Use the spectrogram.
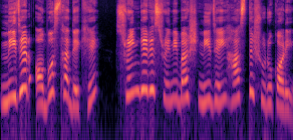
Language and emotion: Bengali, neutral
